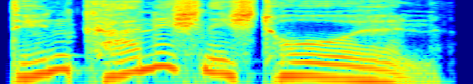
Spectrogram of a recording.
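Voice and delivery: high mouse voice with a touch of sadness; a tiny mouse, downcast; high mouse voice, mildly sad; sad little mouse. A narrator's reading. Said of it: "rief das Mäuseken traurig".

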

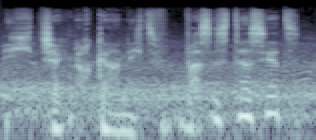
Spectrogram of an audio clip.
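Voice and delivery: ordinary talk, nothing marked

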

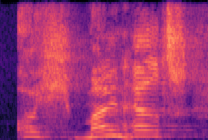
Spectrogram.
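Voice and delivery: höher, gedehnt, entsetzt; entsetzter Schrei. Acted. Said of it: "schrie Peter mit Entsetzen". (Peter schreit Michel entsetzt an, mit Entsetzen)

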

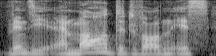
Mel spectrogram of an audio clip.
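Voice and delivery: usual speaking voice

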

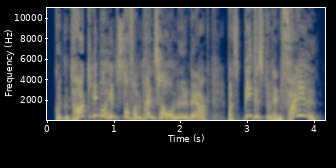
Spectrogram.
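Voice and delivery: sehr hohe Mädchenstimme; Kathi Wittchen. A narrator's reading. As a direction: ruft naiv und piepsig. (piepsige Mädchenstimme)

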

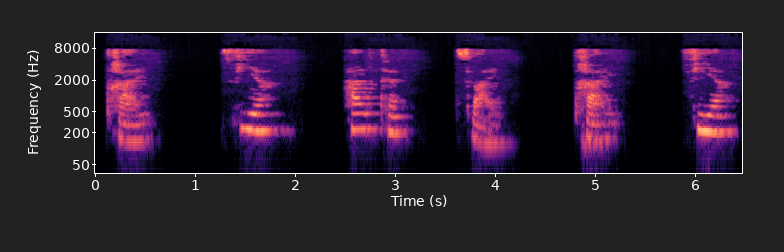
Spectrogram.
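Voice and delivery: slow, paced breath counting. Acted. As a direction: count each breath calmly and evenly. Counts the box breathing aloud.

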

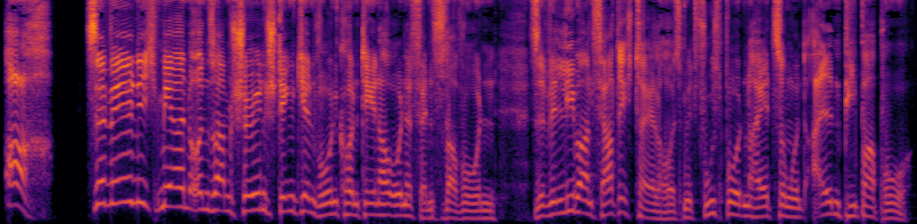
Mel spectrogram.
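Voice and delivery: high, put-upon husband; complaining husband. Acted. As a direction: moan about the wife's demands.

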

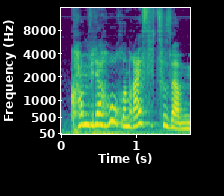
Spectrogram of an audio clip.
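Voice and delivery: playful scolding, high, loud and fast; laughing grumble. A narrator's reading. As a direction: tease her while scolding. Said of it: "meckert sie und lacht dabei". (lachend meckern, hoch, laut und schnell)

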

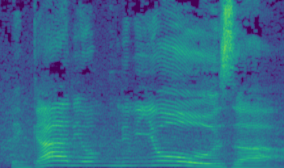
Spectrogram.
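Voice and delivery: slow, sustained spell-casting; careful incantation. Acted. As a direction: draw the spell out with care. Repeats spell as corrected. (Zauberspruch langsam und gedehnt)

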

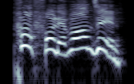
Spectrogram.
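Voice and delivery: very high squeaky dwarf voice; dwarves calling. A narrator's reading. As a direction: shout it out like tiny dwarves. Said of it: "riefen sie". (hohe, quäkende Zwergenstimme)

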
